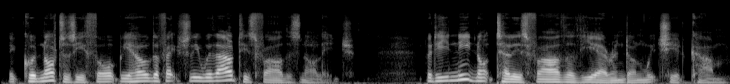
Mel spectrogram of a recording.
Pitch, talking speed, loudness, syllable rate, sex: 120 Hz, 220 wpm, -19 LUFS, 5.8 syllables/s, male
